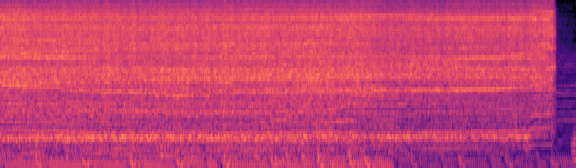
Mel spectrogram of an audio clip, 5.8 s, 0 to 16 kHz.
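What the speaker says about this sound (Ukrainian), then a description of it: "давайте тепер зрівняємо, яка пилка швидше ріже, чи безщіткова, чи щіткова" A cordless mini chainsaw, Sequoia SBC2004M-QV or SBC2008BM, buzzes steadily and loudly through wood without pause, cutting off abruptly near the end.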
